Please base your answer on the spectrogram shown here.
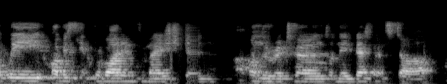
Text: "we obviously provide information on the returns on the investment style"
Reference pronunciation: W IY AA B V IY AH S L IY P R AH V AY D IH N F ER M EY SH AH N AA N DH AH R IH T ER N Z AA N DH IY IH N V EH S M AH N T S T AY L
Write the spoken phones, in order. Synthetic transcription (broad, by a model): W IY AA B V IY AH S L IY P R AH V AY D IH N F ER M EY SH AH N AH N DH AH R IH T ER N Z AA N DH IY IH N V EH S M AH N T S T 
